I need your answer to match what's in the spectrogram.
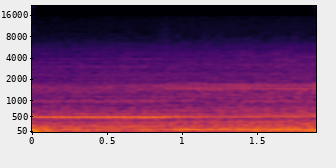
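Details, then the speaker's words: Mercedes-Benz S123 300TD, 722.315 automatic, about 720,000 km, after oil change, driving: diesel drones loud under full throttle, revs rise without acceleration in second or third gear; transmission slipping, worn clutch or friction plates or valve body suspected. "I'm actually unsure whether this is second gear or third gear that is just slipping away if I pull the throttle maybe hear the refs increase but no acceleration"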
